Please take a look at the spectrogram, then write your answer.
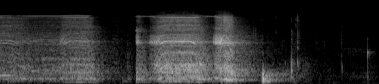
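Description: A power drill whirs in two sustained bursts, driving a screw to secure faux stone wall panels, followed by a few light clicks and taps as the bit settles.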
